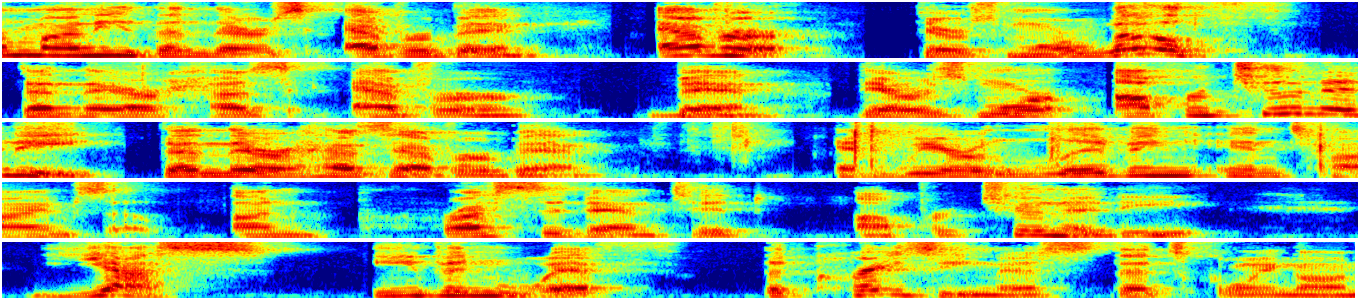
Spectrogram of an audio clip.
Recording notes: the audio from a special online event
